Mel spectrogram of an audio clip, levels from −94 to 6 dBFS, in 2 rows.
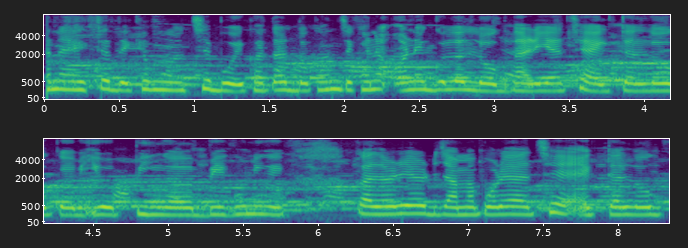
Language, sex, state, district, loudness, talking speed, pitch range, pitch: Bengali, female, West Bengal, Paschim Medinipur, -16 LUFS, 180 wpm, 225-250 Hz, 235 Hz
